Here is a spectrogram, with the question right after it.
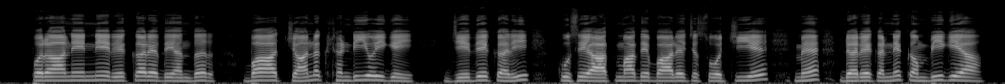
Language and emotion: Dogri, fearful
